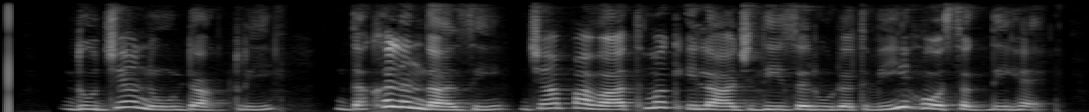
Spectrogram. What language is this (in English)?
Punjabi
